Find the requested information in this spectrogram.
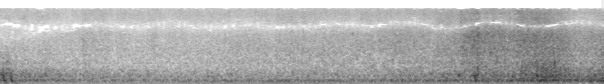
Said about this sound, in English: And when I was up there, I recorded the sound of the Bering Sea, just the way the sound of this strange, milky sea sounds. And here's the way the sea sounds, just out there.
